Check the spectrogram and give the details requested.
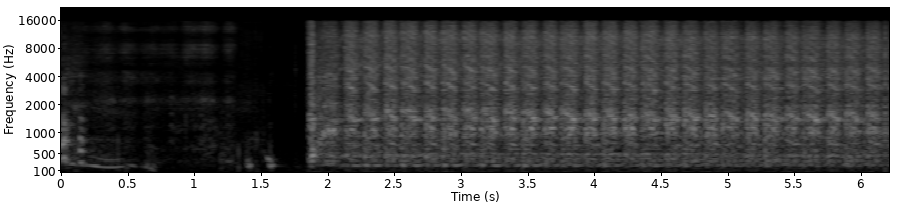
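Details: Citroën BX Evasion being put back on the road, carburetor gaskets, spark plug and battery new: after a pause the starter cranks steadily at about 200 beats a minute but the engine never fires; cause not confirmed.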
